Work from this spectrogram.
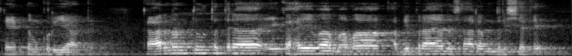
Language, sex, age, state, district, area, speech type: Sanskrit, male, 45-60, Telangana, Mahbubnagar, rural, spontaneous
